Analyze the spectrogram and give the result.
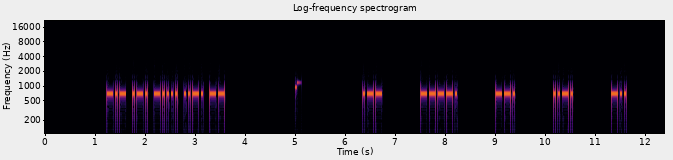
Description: Morse code, heard as a keyed tone, about 28 wpm, spaced as for 14 wpm, 700 Hz. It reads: KR6FM W9GFD
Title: USA Call Signs - 5 Characters - 6x Character Spacing - 28wpm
